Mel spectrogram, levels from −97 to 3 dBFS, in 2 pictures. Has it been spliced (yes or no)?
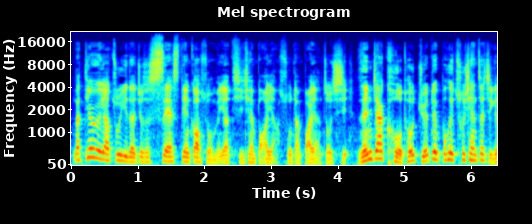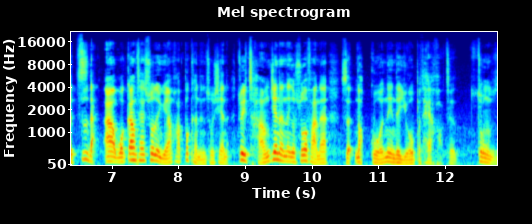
yes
